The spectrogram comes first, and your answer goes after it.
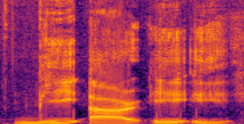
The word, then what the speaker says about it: Braa: Yeah, so Braa on all social media handles. My bra is not the bra that the ladies wear. But spell it. Braa.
